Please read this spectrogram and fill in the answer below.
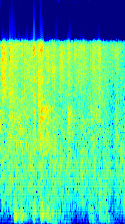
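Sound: applause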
